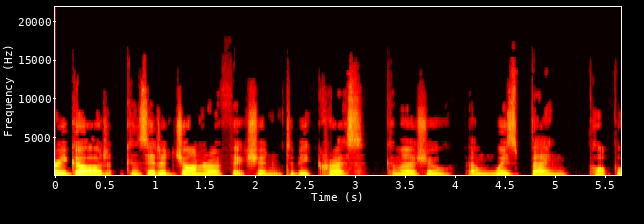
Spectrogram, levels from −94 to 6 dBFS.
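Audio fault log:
No audible faults detected.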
